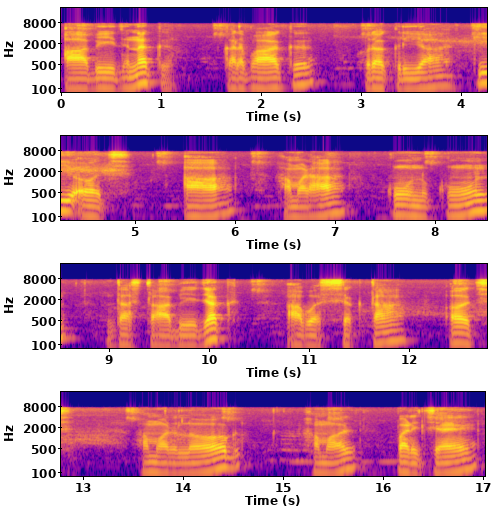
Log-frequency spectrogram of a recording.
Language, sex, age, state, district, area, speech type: Maithili, male, 60+, Bihar, Madhubani, rural, read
